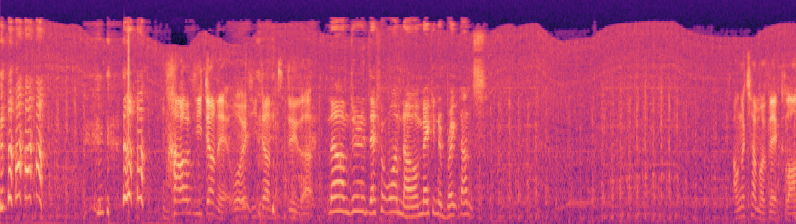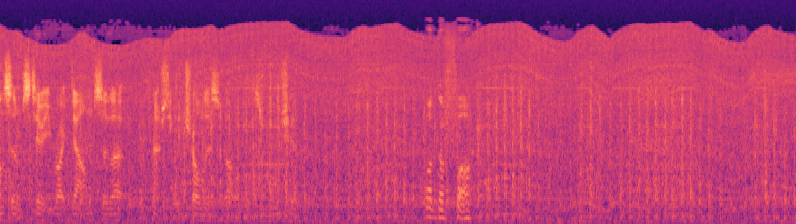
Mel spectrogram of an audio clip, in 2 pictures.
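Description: An excavator engine hums steadily.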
